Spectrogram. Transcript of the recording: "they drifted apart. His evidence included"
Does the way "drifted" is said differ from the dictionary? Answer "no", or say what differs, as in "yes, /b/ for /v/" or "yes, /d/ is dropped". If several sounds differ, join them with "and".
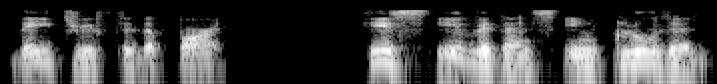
no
